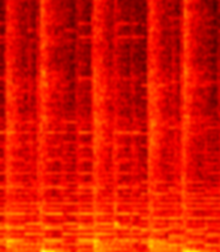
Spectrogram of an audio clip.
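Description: Folk dance music from a band: held melodic notes over a deep drum that thumps twice, about half a second in and near the end.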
